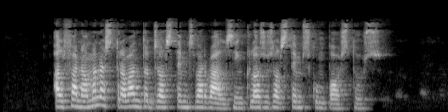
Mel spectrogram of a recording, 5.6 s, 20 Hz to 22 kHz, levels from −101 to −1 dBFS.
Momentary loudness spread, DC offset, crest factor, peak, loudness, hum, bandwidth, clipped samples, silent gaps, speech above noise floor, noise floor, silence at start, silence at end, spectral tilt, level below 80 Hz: 10 LU; under 0.1%; 22 dB; -6 dBFS; -25 LUFS; none; 11.5 kHz; under 0.1%; none; 58 dB; -83 dBFS; 0.65 s; 0.85 s; -1.5 dB/octave; -78 dBFS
